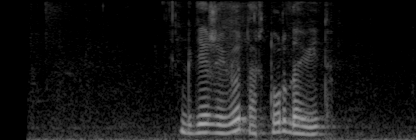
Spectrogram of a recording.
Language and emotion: Russian, neutral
